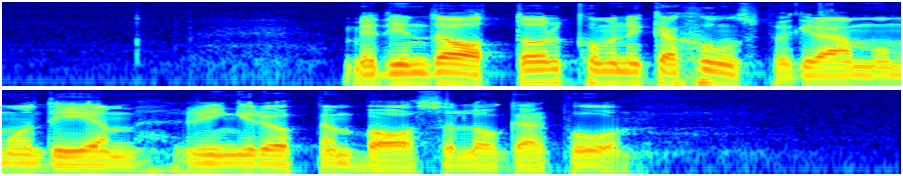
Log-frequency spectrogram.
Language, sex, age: Swedish, male, 45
